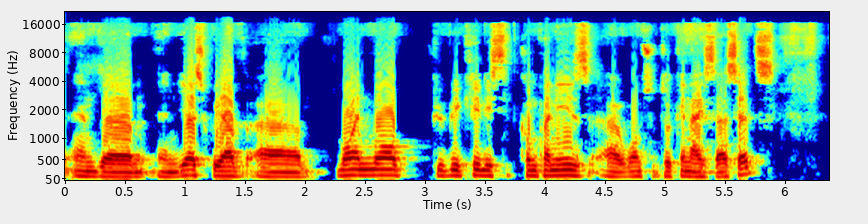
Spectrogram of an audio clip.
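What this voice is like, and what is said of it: Heavy French accent in English. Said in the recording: “I am French, as you can see with my terrible accent”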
